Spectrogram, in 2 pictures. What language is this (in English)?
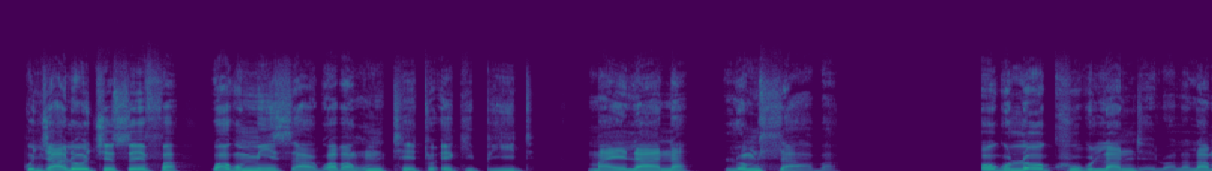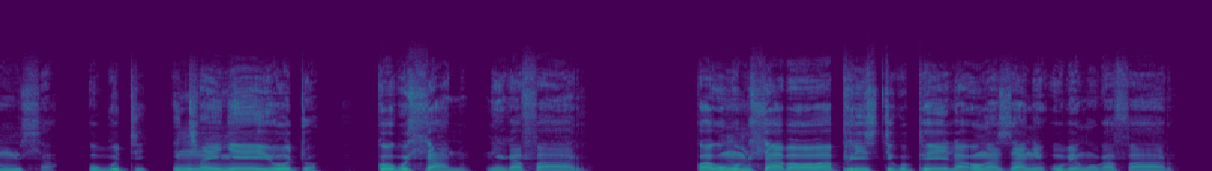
North Ndebele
